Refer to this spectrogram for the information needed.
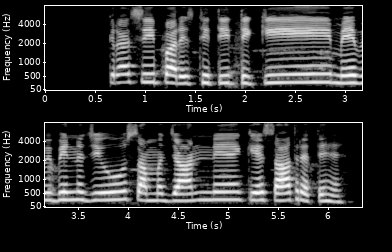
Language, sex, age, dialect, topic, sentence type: Hindi, female, 56-60, Kanauji Braj Bhasha, agriculture, statement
